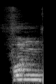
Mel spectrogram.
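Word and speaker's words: Pfund: बोलते हैं, क्योंकि इसको फुंड ने बताया था इसीलिए इसको फुंड सीरीज बोलते हैं। p आगे रहता है, साइलेंट रहता है, p फुंड सीरीज, ठीक है।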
